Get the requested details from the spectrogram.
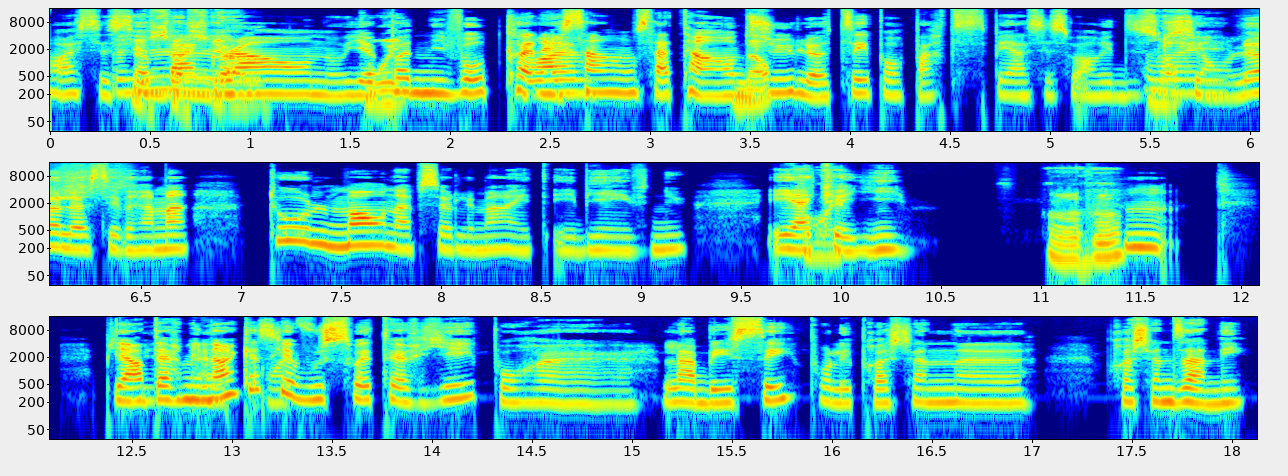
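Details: Adult woman speaking French; no speech disorder.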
